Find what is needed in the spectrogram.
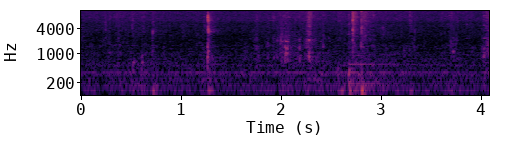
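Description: A few faint, light taps and clicks as pieces of eggplant are laid in a metal wok on top of fish and vegetables.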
